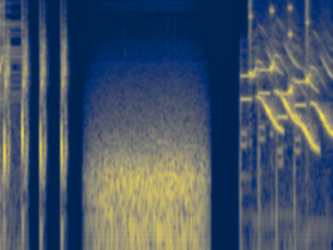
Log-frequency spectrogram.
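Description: Cartoon-style sound effects: a few short pops, then a soft whoosh of noise lasting under two seconds, then a quick run of falling whistle-like tones near the end.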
